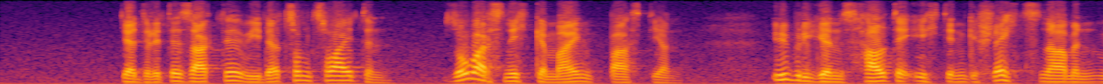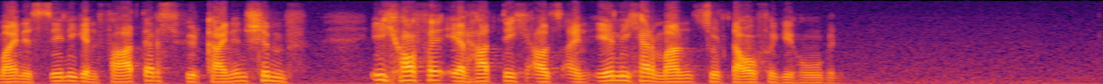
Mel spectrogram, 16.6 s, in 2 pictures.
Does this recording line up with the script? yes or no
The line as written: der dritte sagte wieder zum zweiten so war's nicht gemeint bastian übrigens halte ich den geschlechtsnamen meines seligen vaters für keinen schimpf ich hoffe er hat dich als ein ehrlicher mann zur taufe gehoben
yes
